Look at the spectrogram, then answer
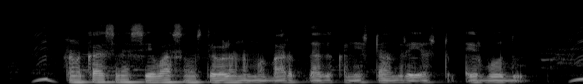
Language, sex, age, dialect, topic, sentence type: Kannada, male, 18-24, Dharwad Kannada, banking, statement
